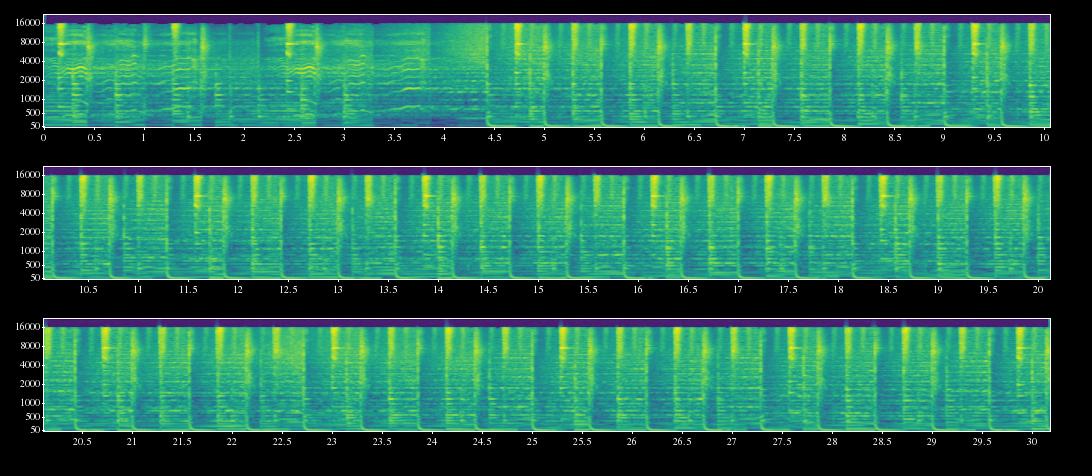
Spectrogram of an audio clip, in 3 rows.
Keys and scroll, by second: 28.1 Up, 28.5 Up, 28.5 Left, 29.0 Up, 29.1 Up, 29.4 Up, 29.8 Left, 29.9 Left.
